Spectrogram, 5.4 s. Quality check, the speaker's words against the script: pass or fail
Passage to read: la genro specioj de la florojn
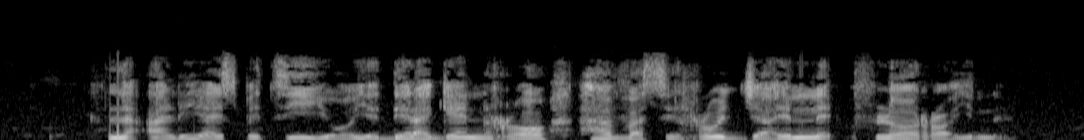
fail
